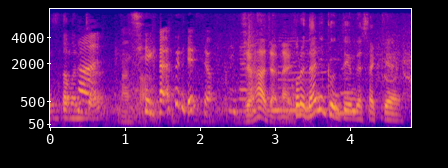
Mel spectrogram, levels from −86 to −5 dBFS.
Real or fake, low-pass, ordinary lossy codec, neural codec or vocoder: real; 7.2 kHz; Opus, 64 kbps; none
